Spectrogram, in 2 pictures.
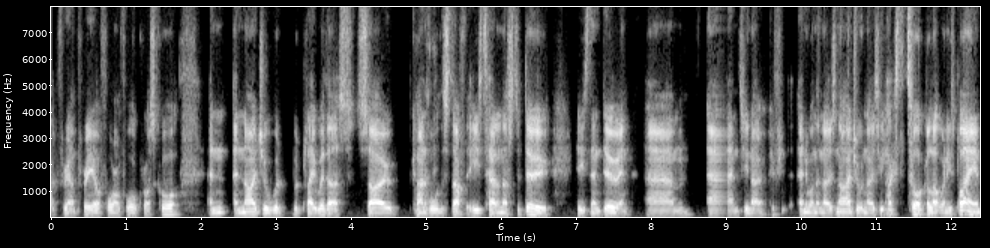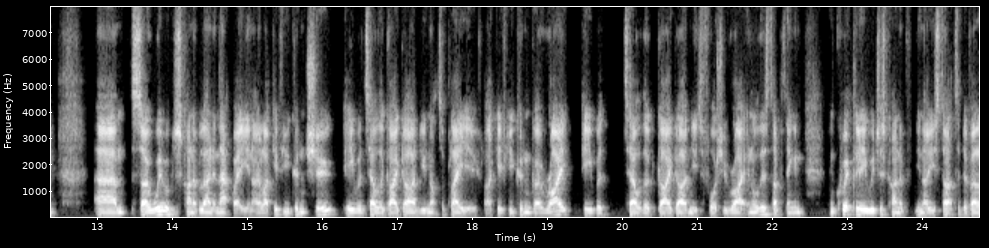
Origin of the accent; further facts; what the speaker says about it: Milton Keynes, South East England, United Kingdom; Yeah, so I'm from Milton Keynes originally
